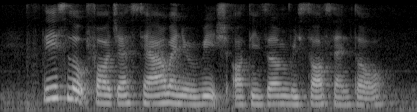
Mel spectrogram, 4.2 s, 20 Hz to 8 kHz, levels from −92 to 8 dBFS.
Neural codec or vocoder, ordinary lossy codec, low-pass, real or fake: none; none; 7.2 kHz; real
